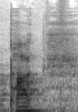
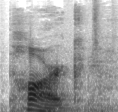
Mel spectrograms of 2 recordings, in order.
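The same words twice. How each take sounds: First: The r sound after the vowel is dropped. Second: The r sound after the vowel is clearly pronounced. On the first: "Some Americans say park" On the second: "park with a er sound"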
